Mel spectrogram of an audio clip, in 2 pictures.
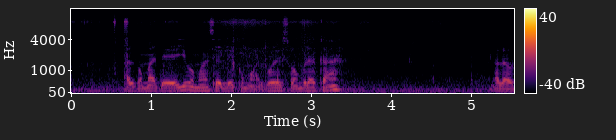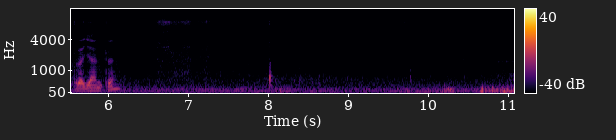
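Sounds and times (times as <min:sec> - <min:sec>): faint low background hum: 0:00.0 - 0:11.0.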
